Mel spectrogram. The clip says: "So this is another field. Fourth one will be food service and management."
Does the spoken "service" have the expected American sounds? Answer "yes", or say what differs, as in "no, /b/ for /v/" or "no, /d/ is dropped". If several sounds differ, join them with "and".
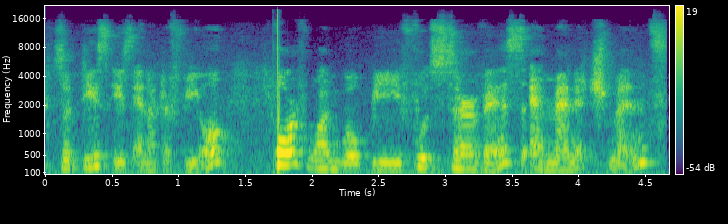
yes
